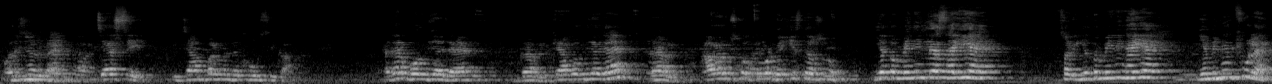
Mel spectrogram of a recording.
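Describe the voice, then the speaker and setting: A woman's voice: a little high, moderate pace, mellow. A woman teaching a classroom grammar lesson, mixing Hindi and English, asking her class questions and repeating the answers. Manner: mixes Hindi and English phrases; scolds noisy students. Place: classroom with students. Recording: echoey room, voice from far off.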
